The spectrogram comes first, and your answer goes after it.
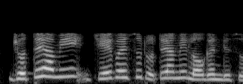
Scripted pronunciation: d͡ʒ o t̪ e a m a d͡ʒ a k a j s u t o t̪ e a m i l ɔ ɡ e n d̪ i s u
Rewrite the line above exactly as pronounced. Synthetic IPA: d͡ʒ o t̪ e a m i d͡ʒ e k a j s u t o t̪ e a m i l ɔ ɡ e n d̪ i s u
